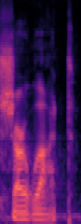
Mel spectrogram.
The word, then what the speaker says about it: Charlotte: in North Carolina and we have Charlotte North Carolina but our version in Michigan is Charlotte you got to add the little Accent on then um but we go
